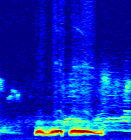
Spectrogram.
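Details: Spotted dove used as a decoy to lure and provoke wild doves into cooing, sung in the 'thổ' voice style; one low, mellow two-part coo, a short note then a longer slurred note, in quiet surroundings.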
